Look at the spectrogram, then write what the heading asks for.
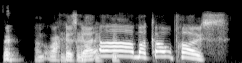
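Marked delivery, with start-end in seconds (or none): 1.0-2.3 high, loud, drawn-out comic wail; dismayed cry. Acted. Boss watching his goalposts come down, dismayed. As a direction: cry out in mock horror, stretching it.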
